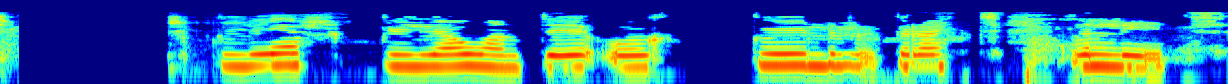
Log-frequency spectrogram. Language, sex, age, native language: Icelandic, female, 12, Icelandic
